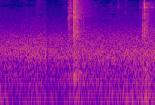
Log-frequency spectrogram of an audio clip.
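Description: A bike lands with a sharp thud.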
